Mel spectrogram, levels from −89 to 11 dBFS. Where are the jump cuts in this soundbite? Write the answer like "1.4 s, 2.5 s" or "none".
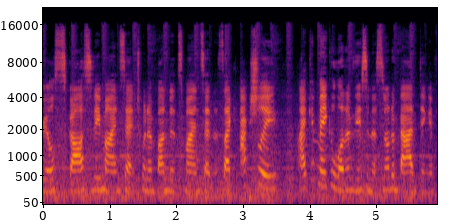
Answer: none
